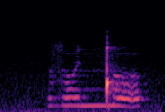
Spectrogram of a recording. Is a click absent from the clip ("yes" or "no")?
no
